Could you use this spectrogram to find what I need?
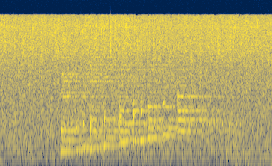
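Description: A short rising chime plays.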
